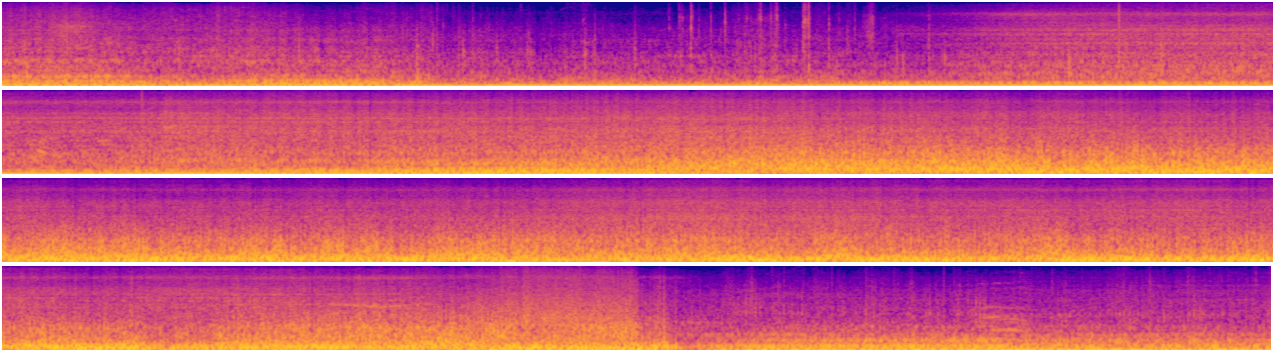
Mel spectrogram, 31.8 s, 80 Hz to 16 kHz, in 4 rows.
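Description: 1990 Corvette's V8 heard from inside the cabin, running low and deep at first and rising in pitch as the car picks up speed, then steady road and wind noise over the engine as it drives on. The deep engine sound comes back near the end after a brief drop.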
